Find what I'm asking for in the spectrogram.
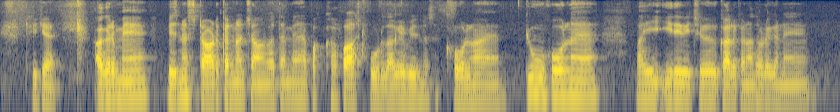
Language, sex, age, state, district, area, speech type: Dogri, male, 30-45, Jammu and Kashmir, Samba, rural, spontaneous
